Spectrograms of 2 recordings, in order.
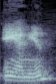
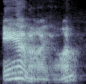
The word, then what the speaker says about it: anion: Anions, it's not an anion, it's an anion, are ions that have a negative charge.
